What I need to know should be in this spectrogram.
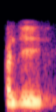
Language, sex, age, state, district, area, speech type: Dogri, male, 30-45, Jammu and Kashmir, Reasi, rural, conversation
